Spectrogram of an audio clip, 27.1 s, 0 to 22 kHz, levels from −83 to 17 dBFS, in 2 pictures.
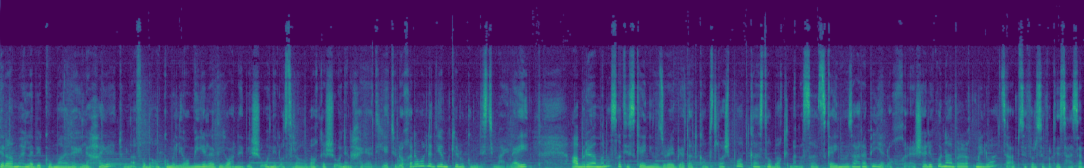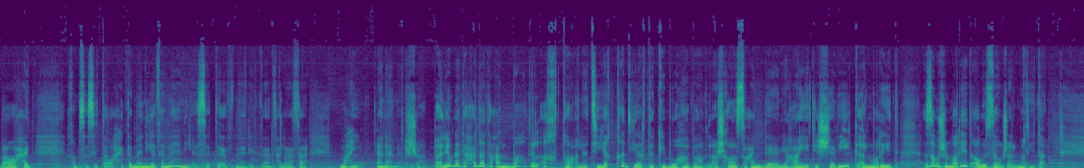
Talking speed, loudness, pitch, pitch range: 140 wpm, -16 LUFS, 195 Hz, 180-225 Hz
